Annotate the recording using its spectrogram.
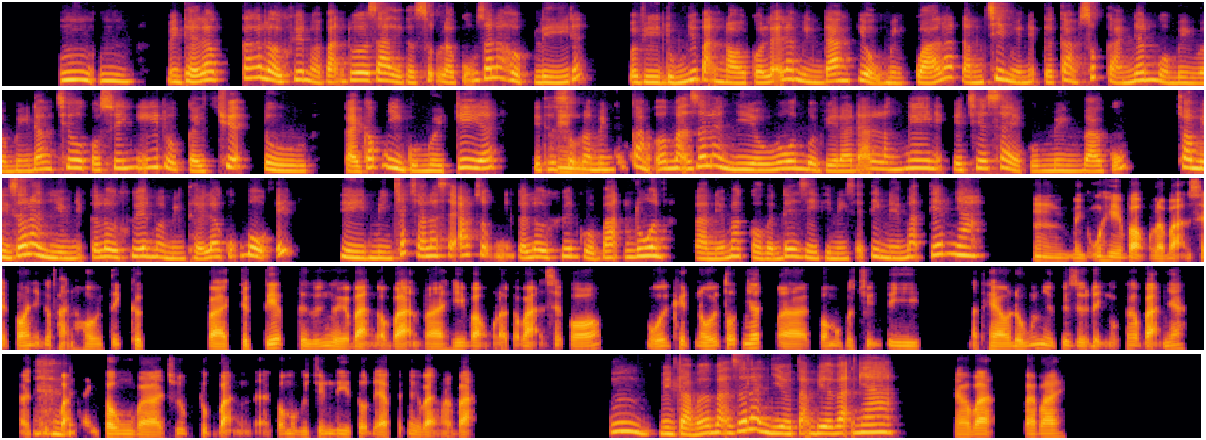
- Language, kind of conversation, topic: Vietnamese, advice, Làm thế nào để giao tiếp với bạn bè hiệu quả hơn, tránh hiểu lầm và giữ gìn tình bạn?
- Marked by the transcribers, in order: unintelligible speech; chuckle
